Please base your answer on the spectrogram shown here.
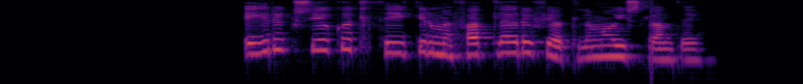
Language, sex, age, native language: Icelandic, female, 40-49, Icelandic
